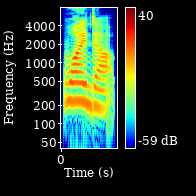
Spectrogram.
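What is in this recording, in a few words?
"wind up", English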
